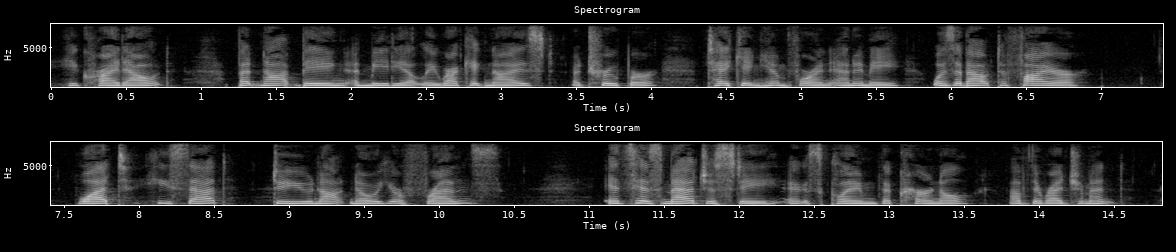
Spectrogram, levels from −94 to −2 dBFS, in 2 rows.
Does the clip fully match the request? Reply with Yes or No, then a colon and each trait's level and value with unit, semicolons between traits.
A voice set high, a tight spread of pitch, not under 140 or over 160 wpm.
Yes: high, 220 Hz; narrow, 2.2 semitones; average, 150 wpm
